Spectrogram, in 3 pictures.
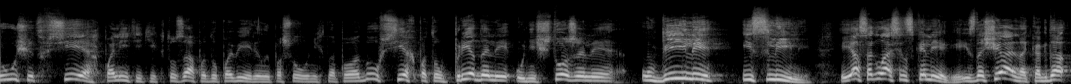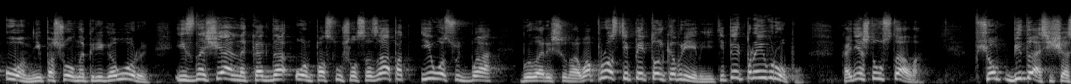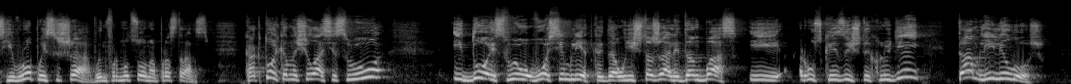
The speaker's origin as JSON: {"language": "Russian", "country": "Belarus", "said": "Я белорус"}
